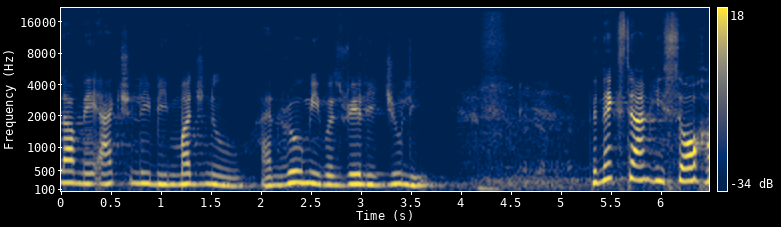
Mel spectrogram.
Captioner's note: audience laughing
